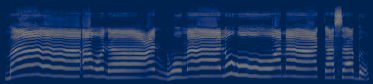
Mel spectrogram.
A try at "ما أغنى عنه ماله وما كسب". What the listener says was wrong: غین میں کلکلا ہوا ہے، کلکلا نہیں کرنا آپ نے.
